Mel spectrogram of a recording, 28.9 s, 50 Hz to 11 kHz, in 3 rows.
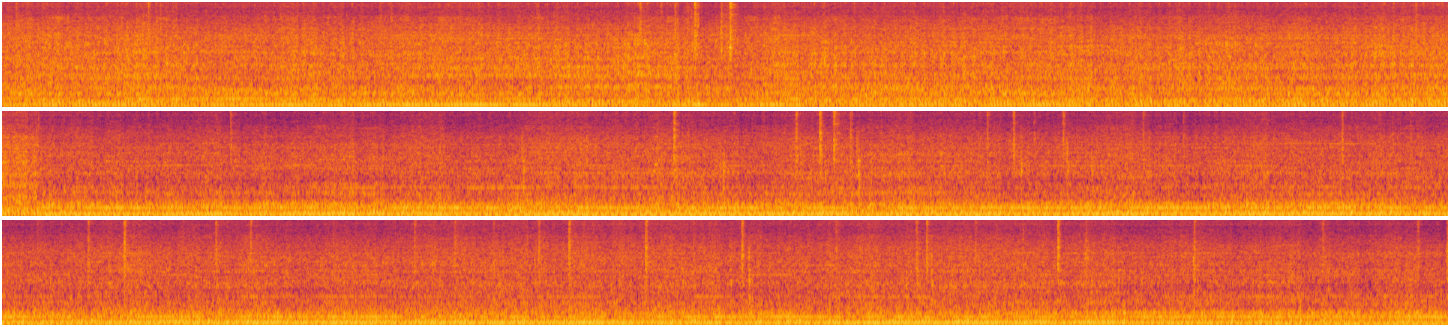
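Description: SAME Laser 110 tractor's diesel engine running steadily at an even pace. About ten seconds in, the hiss above it drops away while the engine note carries on.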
